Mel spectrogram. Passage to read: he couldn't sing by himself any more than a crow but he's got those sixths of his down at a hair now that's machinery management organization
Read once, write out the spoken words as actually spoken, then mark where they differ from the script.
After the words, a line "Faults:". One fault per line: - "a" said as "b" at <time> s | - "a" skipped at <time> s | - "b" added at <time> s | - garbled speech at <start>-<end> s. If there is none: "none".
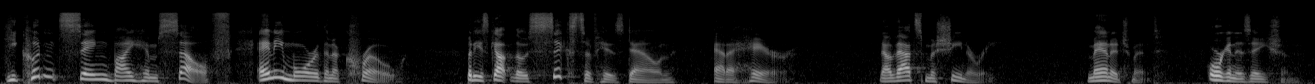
he couldn't sing by himself any more than a crow but he's got those sixths of his down at a hair now that's machinery management organization
Faults:
none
